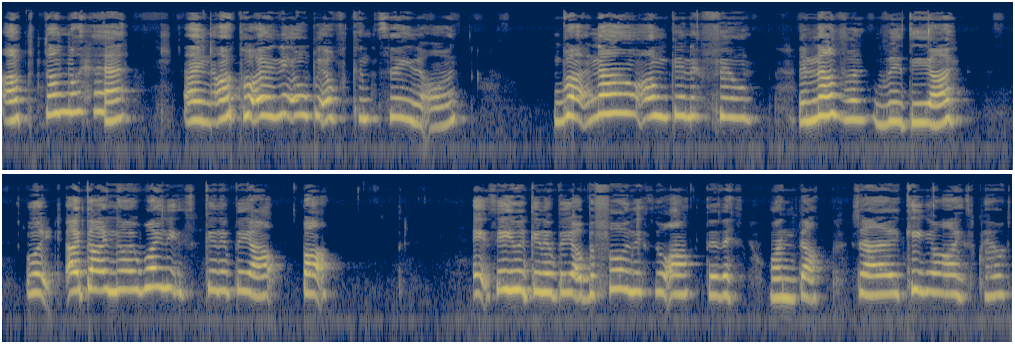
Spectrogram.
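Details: Dysarthric speech in a woman with cerebral palsy, talking spontaneously in a day-in-my-life vlog during quarantine.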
